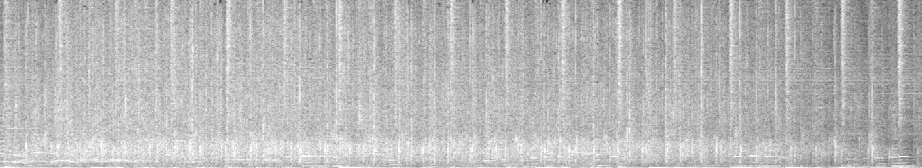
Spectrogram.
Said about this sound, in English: Ladies and gentlemen, how about a nice round of applause for … on the trumpet?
